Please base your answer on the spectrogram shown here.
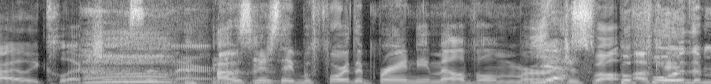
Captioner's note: gasps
